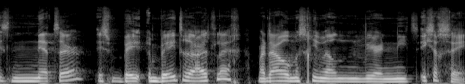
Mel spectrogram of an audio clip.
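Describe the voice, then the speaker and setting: Delivered at a fairly slow pace, the speech is captured in a very clean recording with a silent background. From Netherlands, north of the rivers. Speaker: podcast co-host. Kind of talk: casual chat. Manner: hesitant, many fillers.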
